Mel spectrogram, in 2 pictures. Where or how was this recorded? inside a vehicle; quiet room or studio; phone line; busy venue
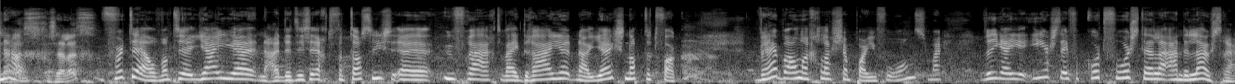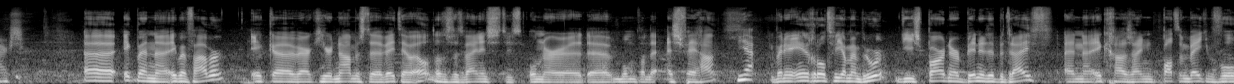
busy venue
